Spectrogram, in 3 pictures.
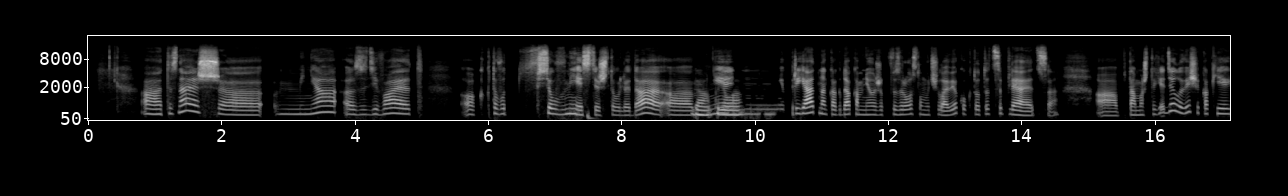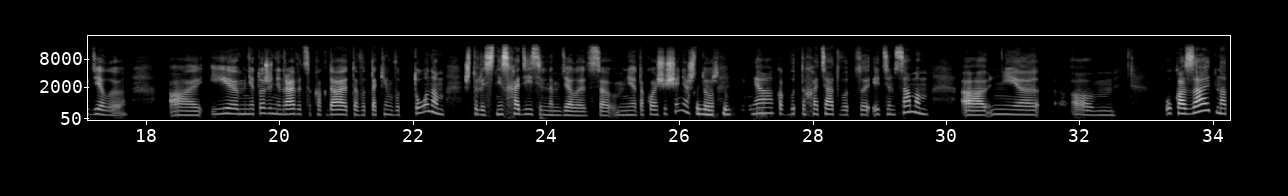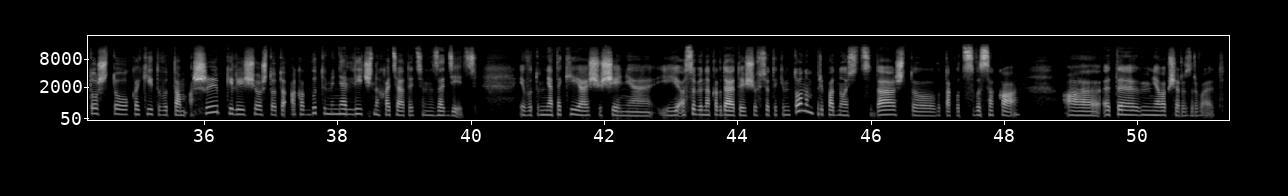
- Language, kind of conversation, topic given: Russian, advice, Как мне оставаться уверенным, когда люди критикуют мою работу или решения?
- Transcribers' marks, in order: tapping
